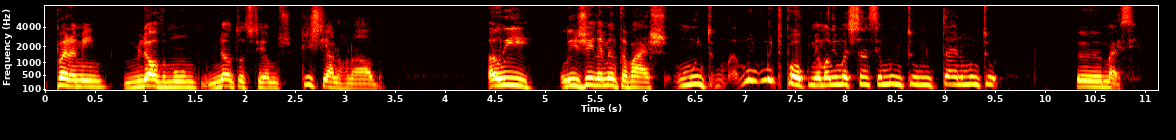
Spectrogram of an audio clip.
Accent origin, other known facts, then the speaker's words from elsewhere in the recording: Fafe, Braga, Portugal; born there; Nasci em Faf meu pai é do Benfica, minha mãe é do Benfica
